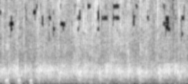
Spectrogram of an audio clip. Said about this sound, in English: So whoever it is that like is immediately clapping after Bill says that, you can tell that's either Bill's showrunner or that's a Jewish guy.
